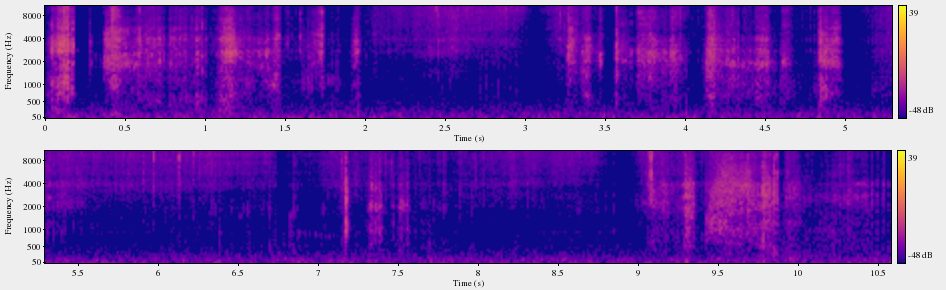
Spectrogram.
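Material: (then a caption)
Polystyrene foam. A single small, white, solid foam packing peanut is pinched and squeezed between a thumb and fingertips with short nails. It gives off quiet, bright, squeaky crinkling and tearing-like scratches in short bursts, with almost no low end.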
